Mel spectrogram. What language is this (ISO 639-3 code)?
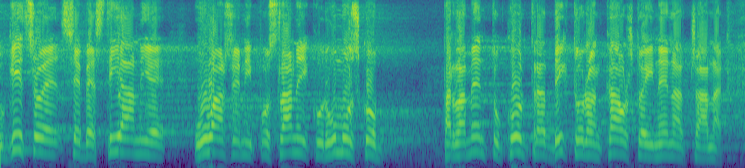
srp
